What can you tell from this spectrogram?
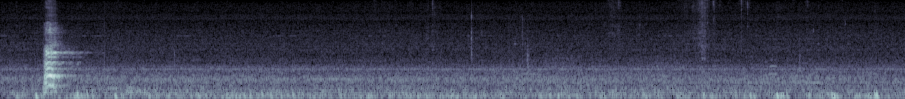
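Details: A Great Pyrenees gives a single deep, loud bark, then falls quiet, with Great Pyrenees puppies nearby.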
